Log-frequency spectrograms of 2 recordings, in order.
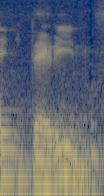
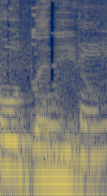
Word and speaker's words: uterino: Dominicana, que tienen fuego interino. Fuego interino. Sí, ¿te he escuchado eso? Fuego uterino. Ellos dicen interino Sí, porque pero no es- saben Porque no lo uterino, pronuncian no saben correctamente.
